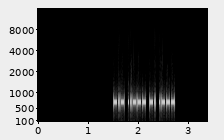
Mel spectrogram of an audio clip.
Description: Morse code, heard as a keyed tone, about 48 wpm, 700 Hz. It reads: K2NJ
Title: USA Call Signs - 4 Characters - Repeated 2x - 50wpm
